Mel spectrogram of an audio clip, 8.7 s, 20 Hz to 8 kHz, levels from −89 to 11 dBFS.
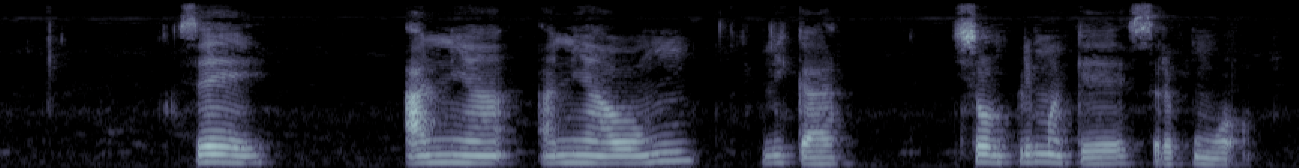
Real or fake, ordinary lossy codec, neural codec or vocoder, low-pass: real; Opus, 64 kbps; none; 7.2 kHz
